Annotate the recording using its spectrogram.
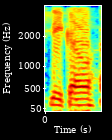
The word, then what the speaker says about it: Niko: So like I said, my name's Nico. That's spelled N-I-K-O. Calling from the Bank of Cardiff, and the Bank of Cardiff is spelled C-A-R-D-I-F-F, as in Frank.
